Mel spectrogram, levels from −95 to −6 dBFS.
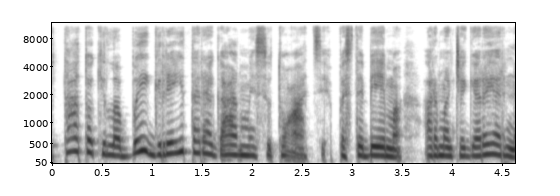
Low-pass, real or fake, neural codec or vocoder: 10.8 kHz; real; none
